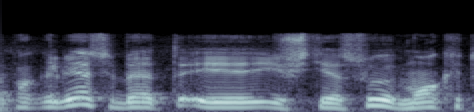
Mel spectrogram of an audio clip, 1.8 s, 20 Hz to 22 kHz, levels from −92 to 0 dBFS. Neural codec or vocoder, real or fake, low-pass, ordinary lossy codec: none; real; 7.2 kHz; MP3, 96 kbps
